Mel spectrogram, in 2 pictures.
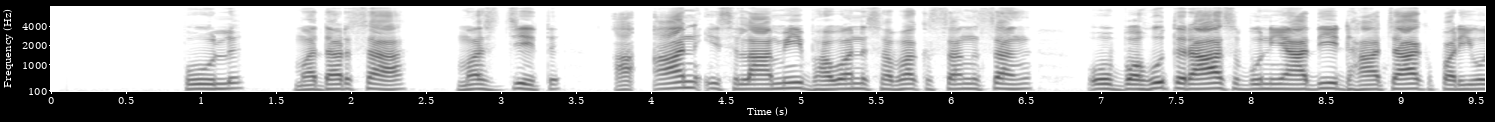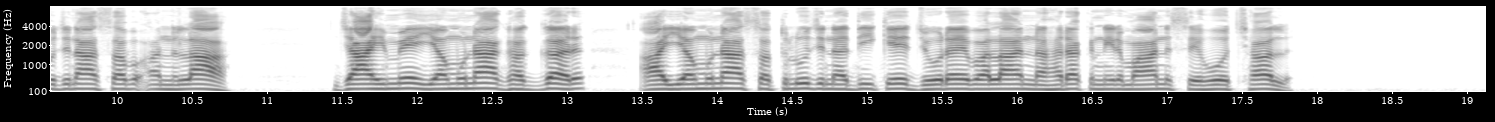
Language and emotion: Maithili, neutral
